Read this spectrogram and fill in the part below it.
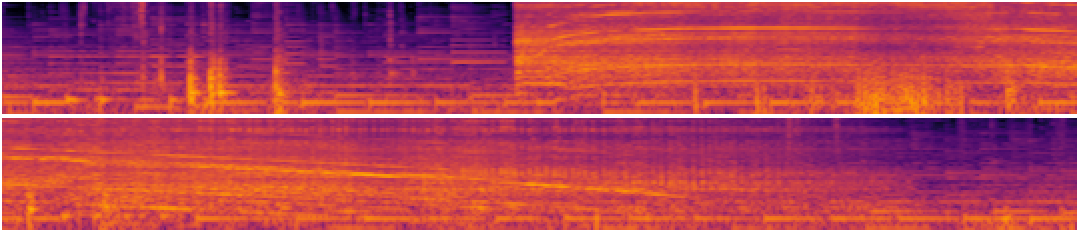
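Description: Power saw cutting through wood, starting abruptly and running loud and steady for about eleven seconds with a descending whine as the blade works through the cut, then winding down.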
